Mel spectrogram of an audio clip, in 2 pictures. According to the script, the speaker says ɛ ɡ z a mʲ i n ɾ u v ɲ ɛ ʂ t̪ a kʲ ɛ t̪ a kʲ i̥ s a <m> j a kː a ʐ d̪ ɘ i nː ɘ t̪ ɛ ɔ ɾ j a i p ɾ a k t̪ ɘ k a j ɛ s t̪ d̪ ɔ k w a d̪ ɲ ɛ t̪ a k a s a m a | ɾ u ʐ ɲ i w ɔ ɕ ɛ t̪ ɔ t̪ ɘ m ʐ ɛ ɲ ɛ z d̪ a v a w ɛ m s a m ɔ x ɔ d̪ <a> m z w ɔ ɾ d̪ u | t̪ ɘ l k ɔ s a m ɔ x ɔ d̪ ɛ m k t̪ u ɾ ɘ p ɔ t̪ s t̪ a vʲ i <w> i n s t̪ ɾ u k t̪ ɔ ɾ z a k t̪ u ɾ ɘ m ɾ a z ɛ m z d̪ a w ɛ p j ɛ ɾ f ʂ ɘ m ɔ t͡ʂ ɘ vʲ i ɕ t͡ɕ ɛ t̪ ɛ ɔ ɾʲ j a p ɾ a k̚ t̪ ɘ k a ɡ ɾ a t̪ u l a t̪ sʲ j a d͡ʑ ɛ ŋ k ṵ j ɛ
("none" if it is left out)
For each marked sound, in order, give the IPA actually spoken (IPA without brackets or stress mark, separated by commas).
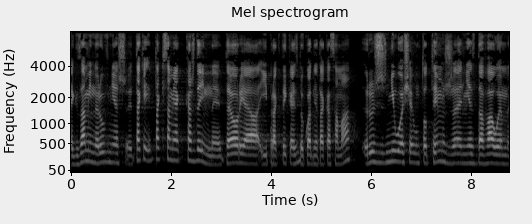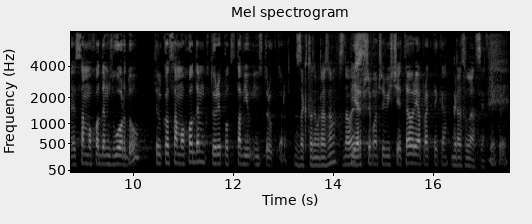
m, ɛ, w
